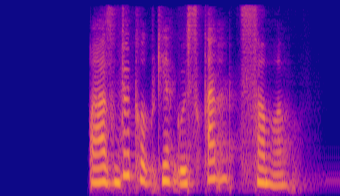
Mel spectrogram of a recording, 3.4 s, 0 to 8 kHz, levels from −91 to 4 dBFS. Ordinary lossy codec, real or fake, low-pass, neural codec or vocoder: MP3, 48 kbps; fake; 7.2 kHz; codec, 16 kHz, 0.5 kbps, FreqCodec, larger model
